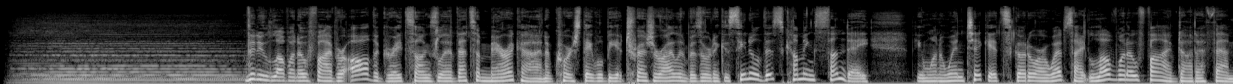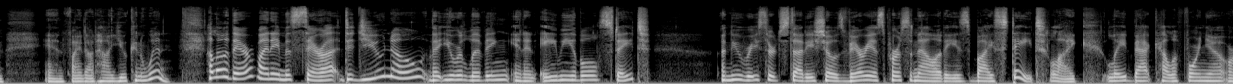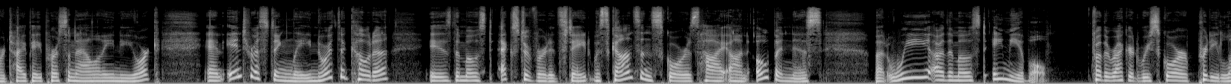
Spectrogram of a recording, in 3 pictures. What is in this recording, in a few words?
aircheck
